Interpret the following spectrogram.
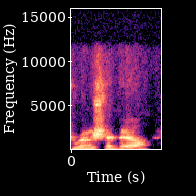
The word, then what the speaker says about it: Russiaville: Well, Rushville is spelled Russiaville, pronounced Rushville, and it is from a French Canadian named Rousseau, Rossseau, who was half Indian.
